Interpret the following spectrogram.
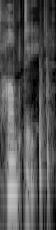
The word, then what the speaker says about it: Humpty: let me introduce myself my name is Humpty pronounced with a umpty uh yo ladies oh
